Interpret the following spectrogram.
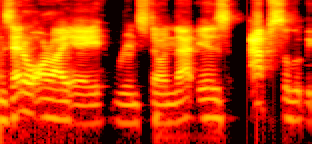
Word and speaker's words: Zoria: Well, Zoria or Zoraya is. You're right. It's tough to actually figure out the pronunciation of it. I apologize to all those mythical, ethnicities that might think that I'm being racist to the pronunciation of these fictional characters. Nonetheless, Zoraya is the correct one.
